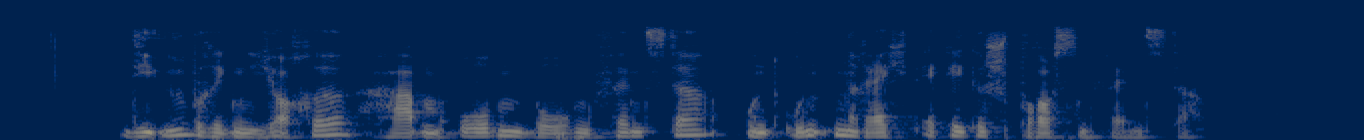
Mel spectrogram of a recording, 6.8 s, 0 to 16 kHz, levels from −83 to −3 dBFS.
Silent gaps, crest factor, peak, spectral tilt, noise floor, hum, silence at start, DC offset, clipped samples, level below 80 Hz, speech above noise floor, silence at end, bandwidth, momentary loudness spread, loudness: none; 22 dB; -24 dBFS; -6 dB/octave; under -90 dBFS; none; 0.6 s; under 0.1%; under 0.1%; -66 dBFS; over 45 dB; 0.8 s; 8 kHz; 10 LU; -46 LUFS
